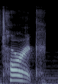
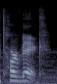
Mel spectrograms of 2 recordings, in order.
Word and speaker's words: Taric: Yes, Taric. I think I called him Tarvik.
